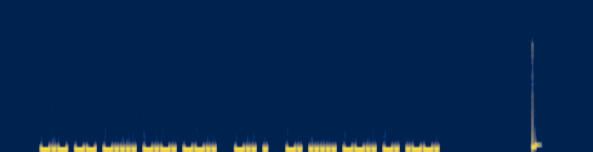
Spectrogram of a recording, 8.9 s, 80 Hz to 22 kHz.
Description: Morse code, heard as a keyed tone, about 28 wpm, 700 Hz. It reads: KM6CZ DE N5ZNP
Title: USA Callsign DE Callsign - 5 Characters - 28wpm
